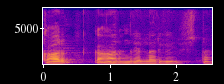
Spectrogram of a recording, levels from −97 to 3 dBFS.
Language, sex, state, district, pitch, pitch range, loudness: Kannada, female, Karnataka, Belgaum, 190 Hz, 180-195 Hz, -26 LUFS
